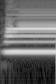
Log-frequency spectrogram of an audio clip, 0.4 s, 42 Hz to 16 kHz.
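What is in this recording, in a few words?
Bass Clar mf G#2; Digital Sound Factory Virtuoso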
